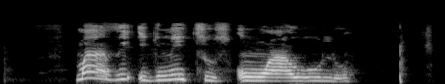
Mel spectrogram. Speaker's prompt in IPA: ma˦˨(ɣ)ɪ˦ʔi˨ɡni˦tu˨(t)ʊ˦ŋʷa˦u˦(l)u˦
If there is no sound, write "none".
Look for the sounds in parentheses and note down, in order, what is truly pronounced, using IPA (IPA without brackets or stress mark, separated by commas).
z, s, l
